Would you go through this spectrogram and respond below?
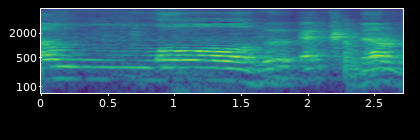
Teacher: L kalın okunuyor değil mi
